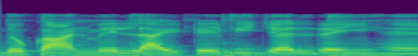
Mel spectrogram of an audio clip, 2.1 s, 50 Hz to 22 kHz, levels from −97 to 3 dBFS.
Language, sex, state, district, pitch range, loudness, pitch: Hindi, male, Punjab, Kapurthala, 130-145 Hz, -17 LUFS, 135 Hz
